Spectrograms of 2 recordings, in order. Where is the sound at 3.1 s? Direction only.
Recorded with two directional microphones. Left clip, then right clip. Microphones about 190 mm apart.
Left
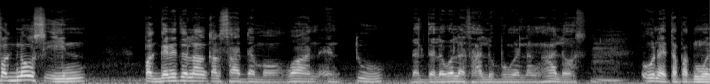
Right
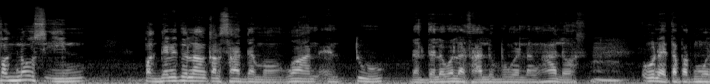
15° left (ahead or behind).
